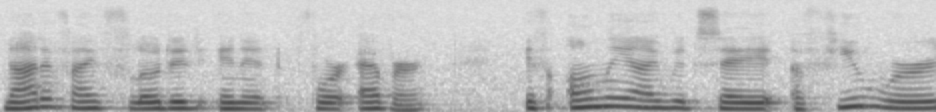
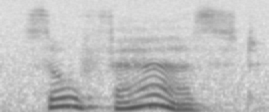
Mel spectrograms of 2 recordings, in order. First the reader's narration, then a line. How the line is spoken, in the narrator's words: she murmured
